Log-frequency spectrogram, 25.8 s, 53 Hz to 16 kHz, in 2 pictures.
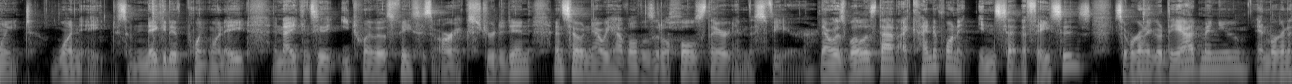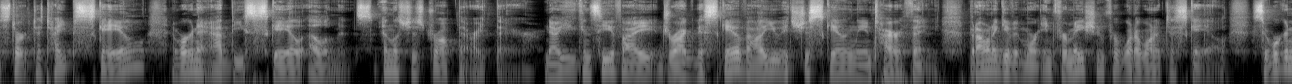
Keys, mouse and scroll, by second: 0.0-0.8 typing, 1.4 Return, 2.6 middle click, 2.7-3.3 scroll up 2, 2.9 typing, 4.7 scroll down 1, 4.9-5.7 middle drag, 5.3-6.6 scroll up 2, 6.6-7.2 scroll down 1, 8.5-9.7 scroll up 1, 10.6-11.1 middle drag, 11.2 shift+a, 12.6-13.0 typing, 15.5-18.1 drag, 17.6 middle click, 18.6 ctrl+b, 20.4 shift+click, 20.4 shift+right click, 20.6-21.6 shift+scroll down 1, 21.1 shift+middle click, 22.1 shift+click, 24.0 shift+click, 24.5 shift+middle click.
